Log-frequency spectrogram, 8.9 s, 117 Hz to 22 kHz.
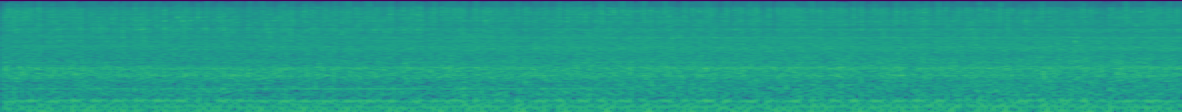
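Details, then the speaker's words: Chrysler 318-to-349 stroker on the engine stand at first firing, for a '73 Barracuda project: quick revs with timing rising from about 20° to 30°; deep, steady V8 rumble with no knocks or misses, solid performance; normal revving. "About 20 degrees of timing there, about 20 degrees. Take it up to 30, let's bring ours up. That's 30. Oh, solid performance."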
